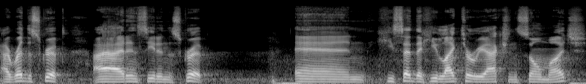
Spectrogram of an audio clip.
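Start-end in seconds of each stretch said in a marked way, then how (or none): none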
